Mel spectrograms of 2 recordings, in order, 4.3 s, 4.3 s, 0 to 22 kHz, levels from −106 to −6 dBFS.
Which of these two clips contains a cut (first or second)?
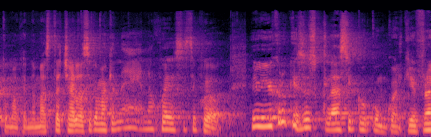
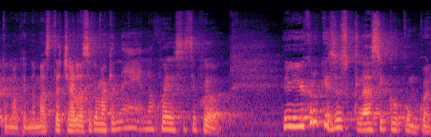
first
